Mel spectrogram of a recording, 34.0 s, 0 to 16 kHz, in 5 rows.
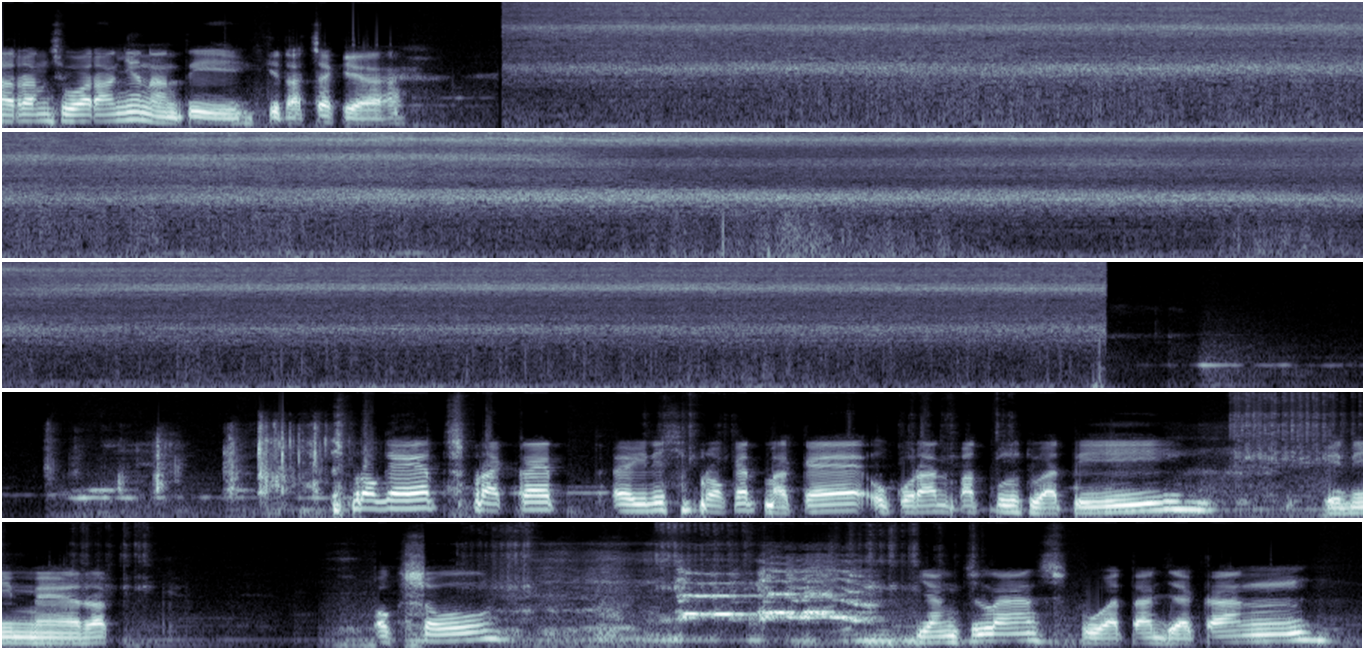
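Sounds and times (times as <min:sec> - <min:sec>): bicycle freewheel ratchet buzzing: 0:02.5 - 0:19.2, 0:26.4 - 0:28.2, 0:29.4 - 0:31.8.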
